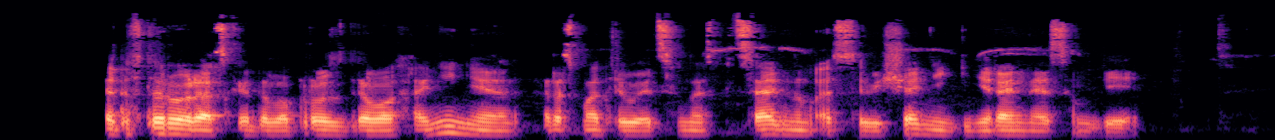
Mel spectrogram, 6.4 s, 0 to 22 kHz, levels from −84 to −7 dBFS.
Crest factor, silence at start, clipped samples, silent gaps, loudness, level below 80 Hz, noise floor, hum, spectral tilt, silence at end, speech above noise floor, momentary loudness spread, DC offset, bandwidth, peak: 20 dB; 0.55 s; under 0.1%; none; -21 LUFS; -70 dBFS; -88 dBFS; none; -3 dB/octave; 0.7 s; 67 dB; 9 LU; under 0.1%; 15.5 kHz; -2 dBFS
